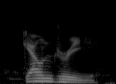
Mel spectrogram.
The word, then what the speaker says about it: Goundry: So, Ruby on Rails podcast, with Andrew Goundry.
